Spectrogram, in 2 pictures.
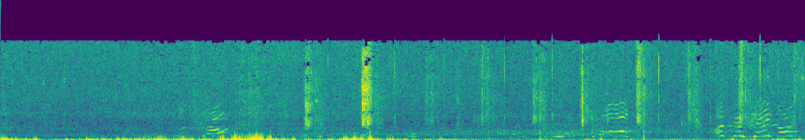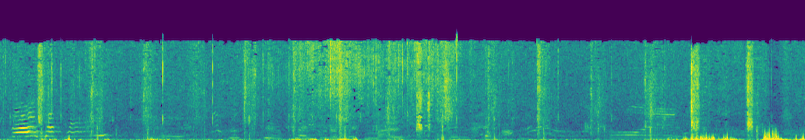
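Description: Footsteps crunch softly on sand.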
